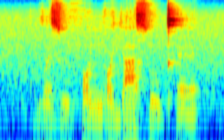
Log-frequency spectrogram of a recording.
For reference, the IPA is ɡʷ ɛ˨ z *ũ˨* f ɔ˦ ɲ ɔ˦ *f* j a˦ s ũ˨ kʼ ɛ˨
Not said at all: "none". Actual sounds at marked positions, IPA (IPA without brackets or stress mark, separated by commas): u˨, none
